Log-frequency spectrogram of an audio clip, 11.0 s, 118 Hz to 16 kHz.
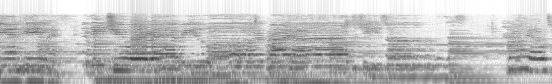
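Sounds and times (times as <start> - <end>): man and woman singing worship song: 0.0 - 9.4, 10.1 - 11.0.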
